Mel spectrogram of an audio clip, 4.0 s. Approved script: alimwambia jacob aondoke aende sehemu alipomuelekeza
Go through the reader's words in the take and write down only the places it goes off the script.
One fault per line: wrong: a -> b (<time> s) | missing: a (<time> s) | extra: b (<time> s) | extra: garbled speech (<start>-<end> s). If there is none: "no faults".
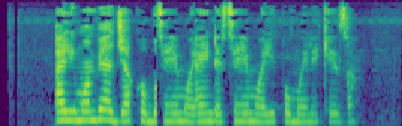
wrong: aondoke -> sehemu (1.5 s)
